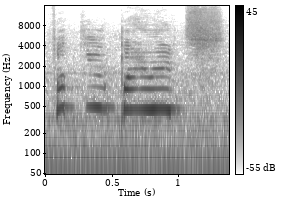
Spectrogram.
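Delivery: very high, small squeaky voice; squeaky mock insult. Host capping his birthday song to the Pirates, squeaky.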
